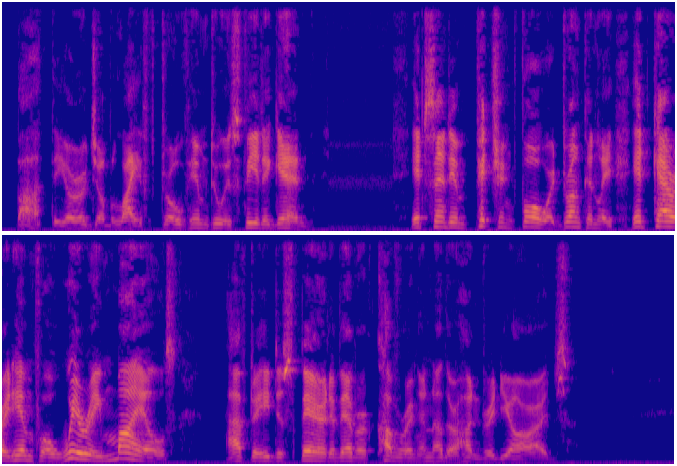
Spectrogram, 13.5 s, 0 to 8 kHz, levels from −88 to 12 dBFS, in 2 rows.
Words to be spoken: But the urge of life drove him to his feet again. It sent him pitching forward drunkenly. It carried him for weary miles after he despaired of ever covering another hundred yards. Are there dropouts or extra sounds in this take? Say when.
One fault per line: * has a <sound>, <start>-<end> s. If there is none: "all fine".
all fine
